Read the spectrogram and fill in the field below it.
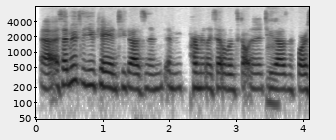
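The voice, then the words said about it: Canadian accent. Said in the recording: “I'm told by everyone I know in Scotland that I still sound really Canadian.”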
